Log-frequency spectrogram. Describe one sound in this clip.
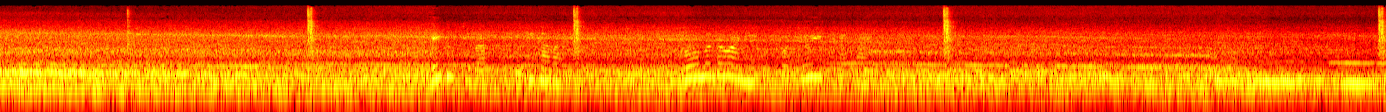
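An electric train motor whines, its pitch slowly falling as the train slows.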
